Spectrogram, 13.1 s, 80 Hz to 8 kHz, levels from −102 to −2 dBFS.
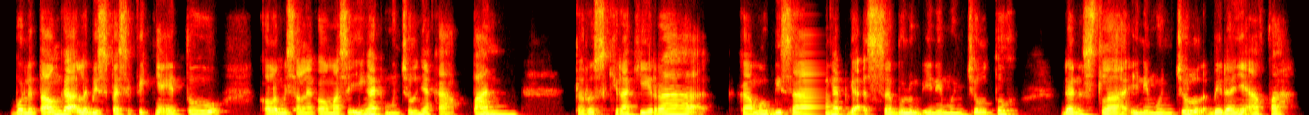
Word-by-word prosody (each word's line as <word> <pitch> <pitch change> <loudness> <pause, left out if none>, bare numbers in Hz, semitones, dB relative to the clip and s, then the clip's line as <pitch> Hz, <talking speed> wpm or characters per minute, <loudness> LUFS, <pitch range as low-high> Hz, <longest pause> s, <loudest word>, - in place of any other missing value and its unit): boleh 130 +1 +3
tau - - +6
nggak 210 - +7
lebih 135 - +2
spesifiknya 145 +5 -3
itu 180 +5 -1 0.4
kalau 135 0 +3
misalnya 135 0 -2
kamu 135 -1 +1
masih 130 0 -1
ingat 195 +5 +3
munculnya 140 +4 -2
kapan, 155 - -1 0.6
terus 170 +4 -2
kira-kira 165 +5 +1 0.4
kamu 165 +5 0
bisa 155 -2 +1
ingat 200 +2 0
nggak - - 0
sebelum 135 -1 0
ini 140 0 0
muncul 140 +4 -2
tuh 215 0 -3 0.4
dan 135 - +4
setelah 130 -4 +2
ini 130 +1 0
muncul 130 +9 -1
bedanya 130 +5 +3
apa? 175 +1 -4
145 Hz, 135 wpm, -24 LUFS, 135-175 Hz, 0.6 s, nggak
